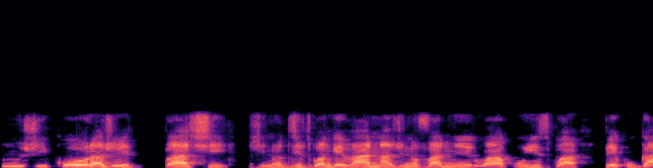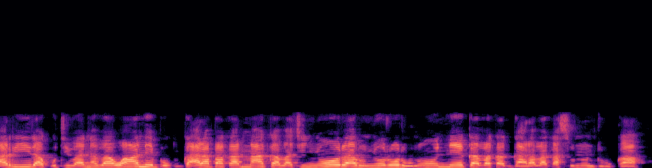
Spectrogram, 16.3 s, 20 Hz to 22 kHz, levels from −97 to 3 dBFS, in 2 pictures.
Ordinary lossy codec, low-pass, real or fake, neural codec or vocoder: AAC, 48 kbps; 7.2 kHz; real; none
